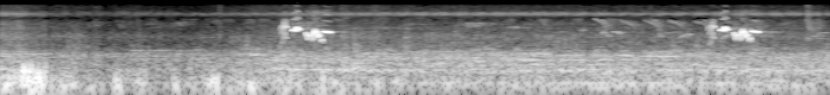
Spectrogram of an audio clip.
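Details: Sooty-headed bulbul song played as a lure to attract birds: two crisp, bubbling phrases of quick warbled notes about three seconds apart, over a quiet low rumble with a brief thump at the start.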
